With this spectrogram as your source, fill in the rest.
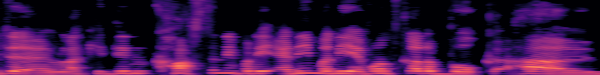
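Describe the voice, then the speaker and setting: A high-pitched woman's voice with an English accent in a dry, close sound with no echo. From England, Birmingham. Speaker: author and podcast host. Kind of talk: casual chat. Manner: hesitant, many fillers.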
